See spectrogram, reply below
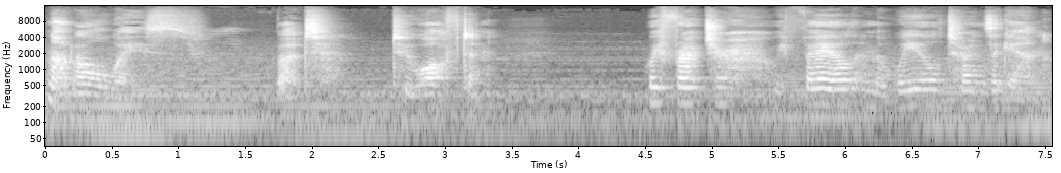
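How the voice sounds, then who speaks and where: An actress playing a weary woman who has traveled time, speaking in a soft, reflective way. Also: mid-range voice, slow, pauses often, over music, lightly acted. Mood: somber. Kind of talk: video game dialogue.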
